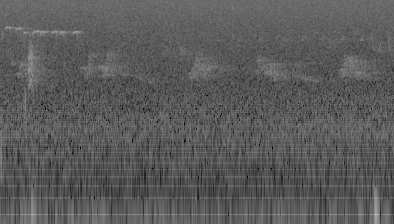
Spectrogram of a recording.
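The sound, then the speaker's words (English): Faint, repeated creaky calls of what may be a tree frog, sounding roughly once a second over a steady low outdoor rumble, with no one talking. “A frog. Could be a tree frog.”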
